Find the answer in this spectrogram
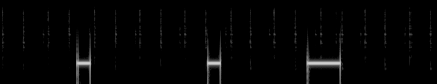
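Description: Countdown timer sound effect: short, steady-pitched beeps about every 1.3 seconds over faint quick ticking. The last beep, near the end, is held longer and marks the end of the countdown.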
